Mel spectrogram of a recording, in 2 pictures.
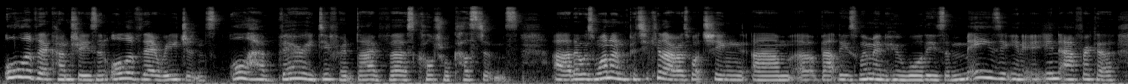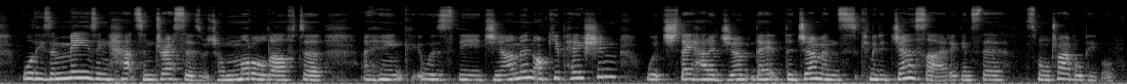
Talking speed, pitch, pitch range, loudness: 180 wpm, 225 Hz, 210-250 Hz, -24 LUFS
